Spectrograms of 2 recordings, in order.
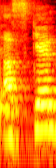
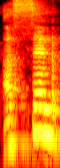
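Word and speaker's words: ascend: उसके बाद असेंड है, यहां नंबर 2 में देखिए असेंड है, जहां एस के बाद सी आ रहा है तो यहां पर भी सी साइलेंट है, इसलिए अस्केंड नहीं पढ़ना है, असेंड पढ़ना है।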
